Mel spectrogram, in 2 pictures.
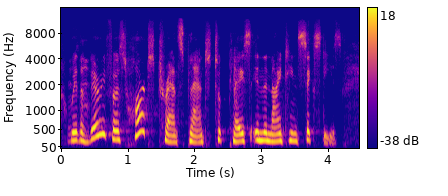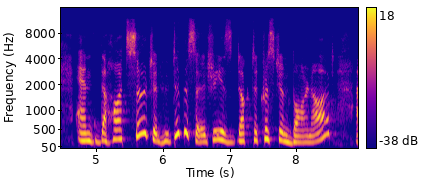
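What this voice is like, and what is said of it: South African accent. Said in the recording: “people listening to this will detect an accent, but I'm originally from South Africa”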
